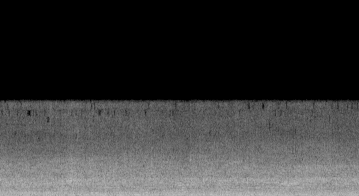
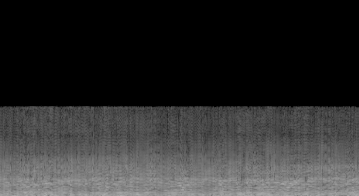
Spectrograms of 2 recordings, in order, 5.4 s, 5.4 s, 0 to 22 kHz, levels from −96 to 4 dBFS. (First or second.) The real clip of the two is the first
